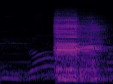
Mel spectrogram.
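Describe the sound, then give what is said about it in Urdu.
A quiz show buzzer is pressed by a school team: a single harsh, loud electronic buzz cuts in after a voice and holds briefly before fading. “Buzzer بہت close بجی ہے لیکن پہلے اے are M I school کی team نے buzzer بجایا ہے”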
